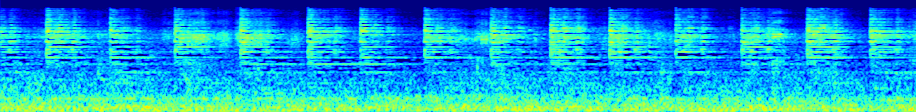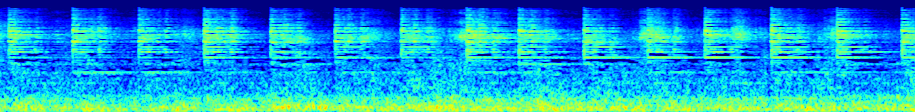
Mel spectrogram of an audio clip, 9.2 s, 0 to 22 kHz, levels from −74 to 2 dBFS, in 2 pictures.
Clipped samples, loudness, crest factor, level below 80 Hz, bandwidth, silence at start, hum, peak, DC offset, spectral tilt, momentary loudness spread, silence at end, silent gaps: under 0.1%; -23 LUFS; 18 dB; -40 dBFS; 17 kHz; 0 s; none; -6 dBFS; under 0.1%; -2.5 dB/octave; 3 LU; 0 s; none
